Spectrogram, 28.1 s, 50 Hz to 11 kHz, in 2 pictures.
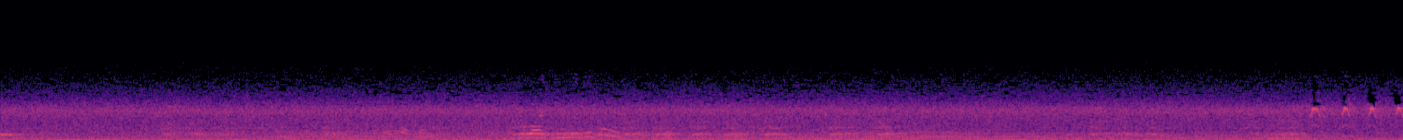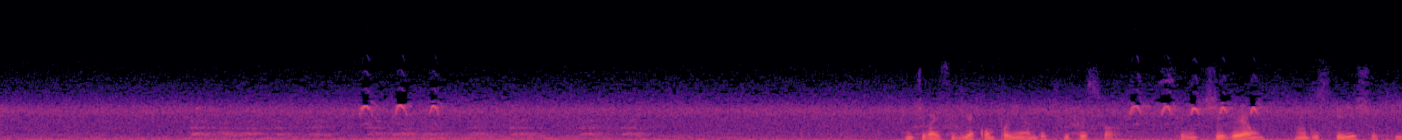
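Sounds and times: low background noise: 0.0s - 28.0s.

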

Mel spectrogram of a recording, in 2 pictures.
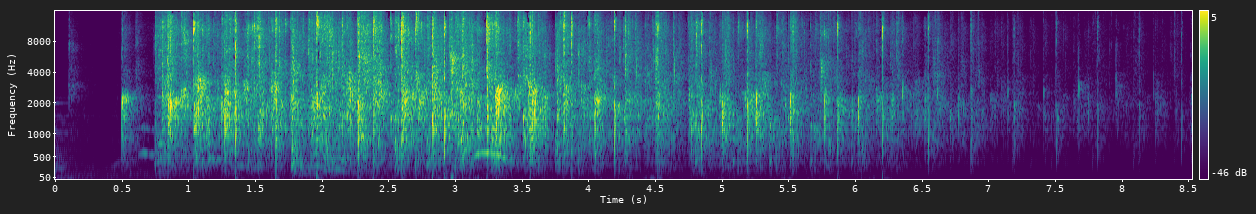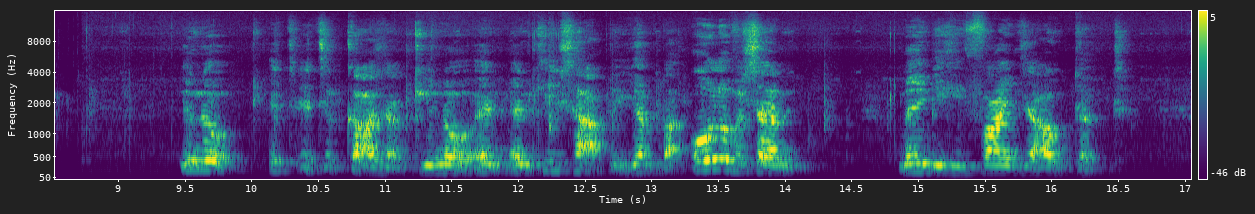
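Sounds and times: small audience clapping: 0.4s - 11.4s.

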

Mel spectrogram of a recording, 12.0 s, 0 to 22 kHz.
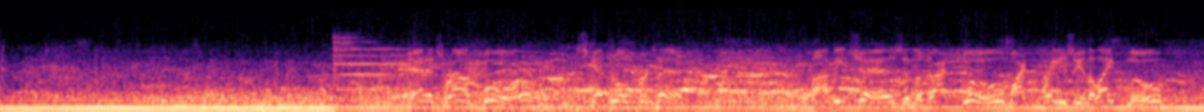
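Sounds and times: arena crowd noise: 0.0s - 12.0s
steady low hum: 0.0s - 12.0s
boxing ring bell ringing: 3.3s - 7.0s.

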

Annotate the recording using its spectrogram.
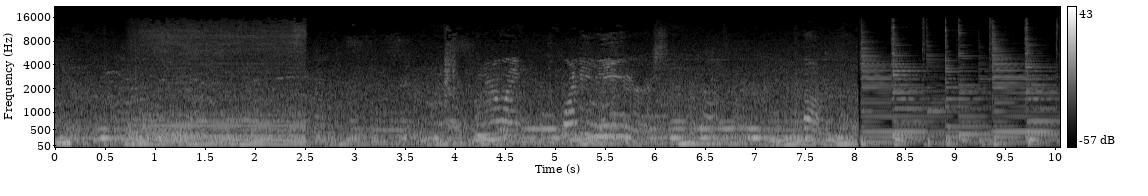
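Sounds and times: sustained organ-like chord: 0.7s - 2.6s.

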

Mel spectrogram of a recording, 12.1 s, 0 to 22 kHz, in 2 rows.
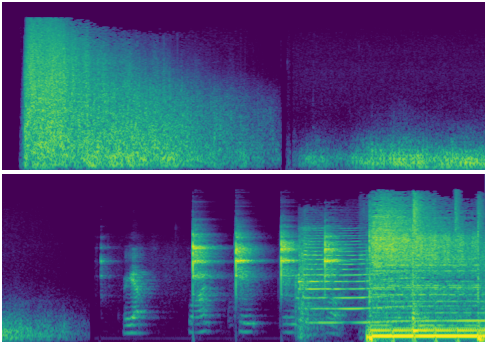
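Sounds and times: loud thunder-like crack: 0.3s - 7.0s.

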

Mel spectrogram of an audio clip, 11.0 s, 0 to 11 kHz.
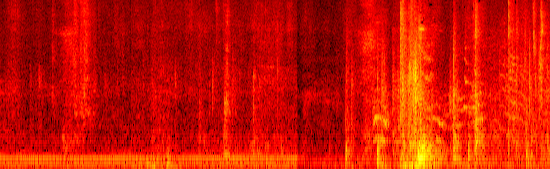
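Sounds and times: door clatter: 7.9s - 11.0s.

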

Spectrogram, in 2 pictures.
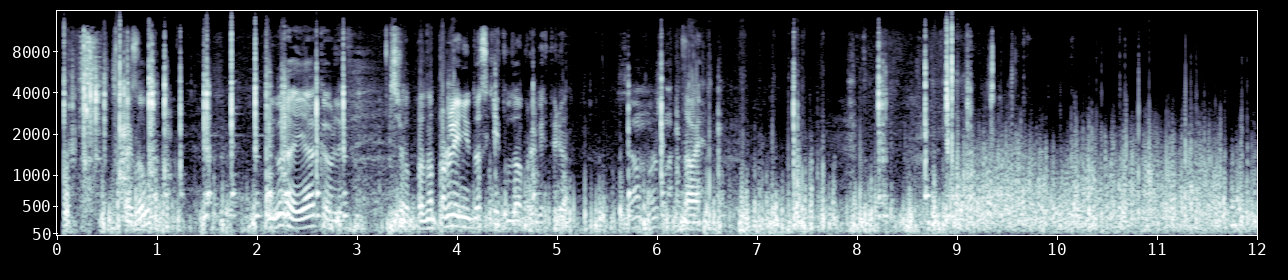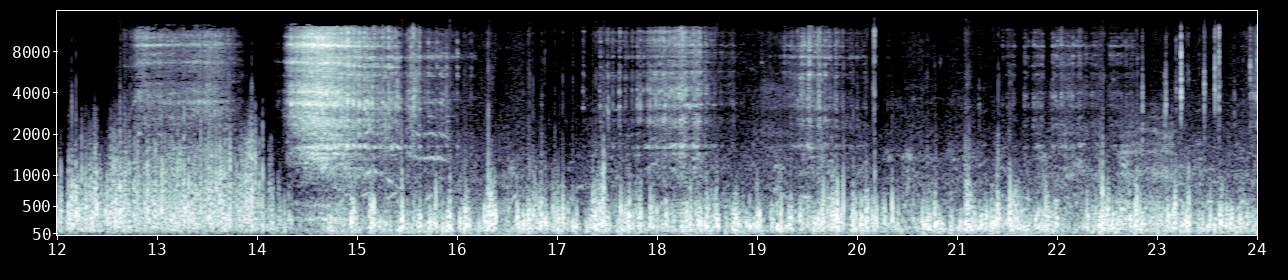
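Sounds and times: rope clicks and rattles: 0.1s - 3.0s.

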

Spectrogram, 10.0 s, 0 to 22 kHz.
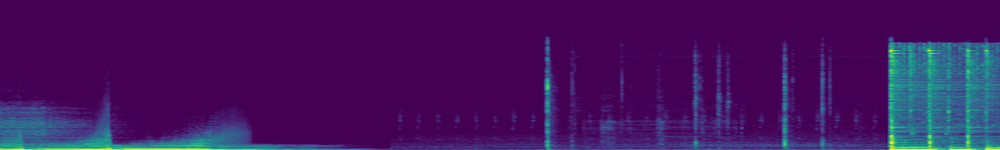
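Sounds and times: sustained synthesized tone: 0.0s - 5.4s
keystroke ticking and clicks: 4.1s - 9.3s.

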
